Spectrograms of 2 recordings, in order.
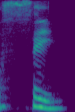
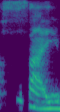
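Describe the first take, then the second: First: "sei" with an "ei" vowel; pronounced "sei". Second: "sai" with an open "ai" vowel; pronounced "sai". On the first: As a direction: say "sei" with a closer "ei", not "ai". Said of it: "você fala sei". ("sei" pronunciado com "ei") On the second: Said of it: "Você fala sai". ("sai" pronunciado com "ai" aberto) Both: Shown as a demonstration.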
